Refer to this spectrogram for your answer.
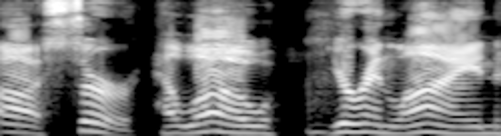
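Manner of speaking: put-on rude voice. Retelling a movie scene, quoting the cashier: imitating a rude cashier. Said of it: "is so rude, and he goes".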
